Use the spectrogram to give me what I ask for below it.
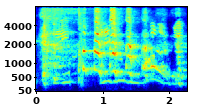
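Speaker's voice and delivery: drawn-out laughing, high and loud. Real, not acted. Guest laughs at host's joke about signing up, drawn-out laughing. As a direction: stretch it out through a big laugh.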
